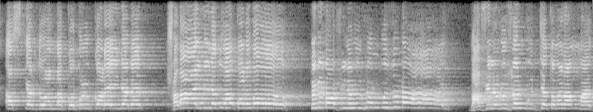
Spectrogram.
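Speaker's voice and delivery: high, loud, sustained chanting cry; full-force preaching. Real, not acted. Preacher urging the crowd to join the prayer, full-force chanting.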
